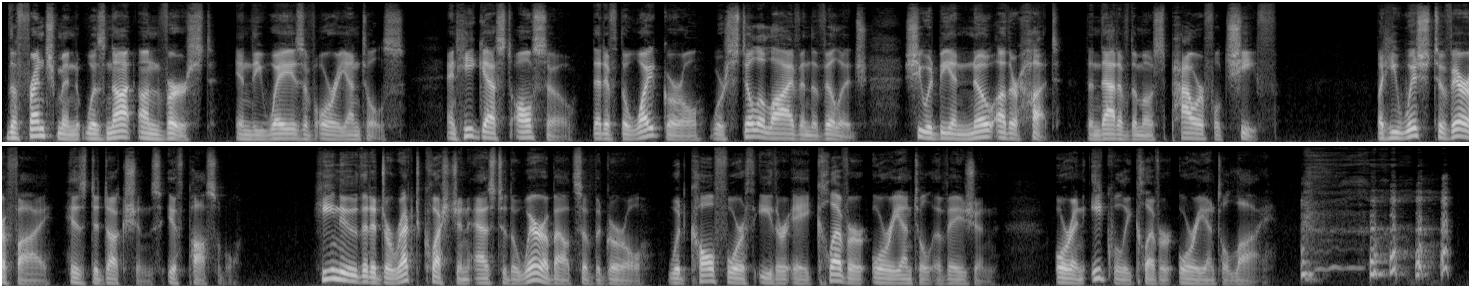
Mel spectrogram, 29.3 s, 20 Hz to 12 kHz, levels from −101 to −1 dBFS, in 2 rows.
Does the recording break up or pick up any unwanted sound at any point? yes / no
yes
